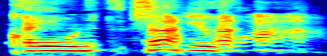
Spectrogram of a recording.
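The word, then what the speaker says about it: こんにちは: So it's pronounced konnichiwa.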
